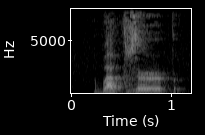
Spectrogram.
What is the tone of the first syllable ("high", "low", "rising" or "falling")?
high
